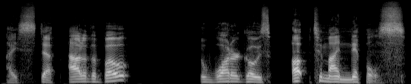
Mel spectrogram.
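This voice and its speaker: A man's voice: mid-range voice, lively intonation, normal speed, a bit bright, no room sound, studio quality. A man co-hosting a podcast, telling a story casually with restarts and casual swearing. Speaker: podcast co-host.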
